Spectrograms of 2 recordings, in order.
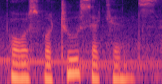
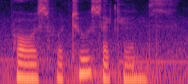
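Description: The two takes are said the same way.

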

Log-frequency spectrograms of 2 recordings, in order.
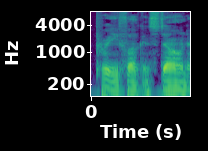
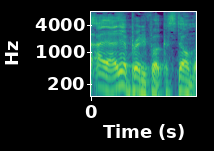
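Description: First: Said in the usual way. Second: Giggling through the confession; laughing. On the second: Real, not acted. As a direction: laughs it out, a bit louder. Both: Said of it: "I forgot".

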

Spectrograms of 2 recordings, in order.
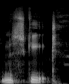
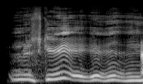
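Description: First: Said in the usual way. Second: MESQUITE with a high, drawn-out second syllable; exaggerated mesquite. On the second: Host joking about an awkward wood name, exaggerated high MESQUITE. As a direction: stretch MESQUITE up high, hammed up.

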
